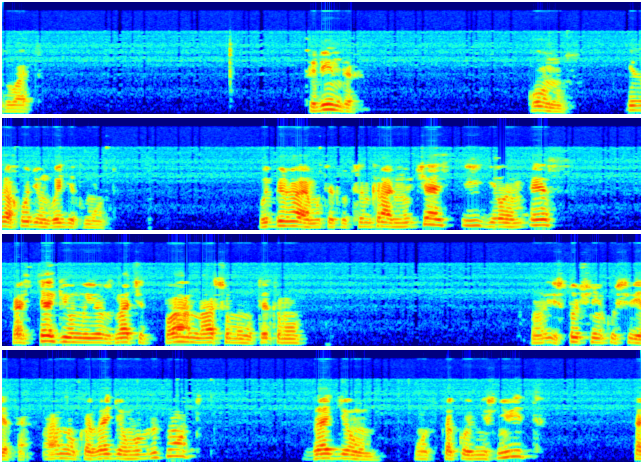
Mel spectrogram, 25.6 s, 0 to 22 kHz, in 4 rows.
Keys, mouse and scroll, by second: 5.7-6.7 drag, 7.1 middle click, 7.9 click, 9.2 middle click, 11.5 s, 16.2-18.1 middle drag, 20.1 click, 21.1 middle drag, 23.4 click.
